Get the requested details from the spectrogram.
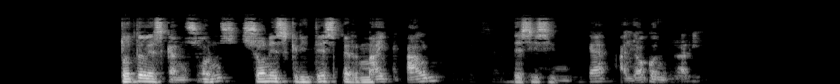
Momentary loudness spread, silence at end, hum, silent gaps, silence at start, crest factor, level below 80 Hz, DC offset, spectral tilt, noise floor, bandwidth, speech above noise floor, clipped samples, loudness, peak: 15 LU; 1.45 s; none; none; 1.2 s; 20 dB; -56 dBFS; under 0.1%; -3 dB/octave; -89 dBFS; 9.6 kHz; 71 dB; under 0.1%; -17 LUFS; 0 dBFS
